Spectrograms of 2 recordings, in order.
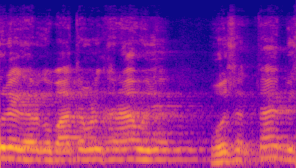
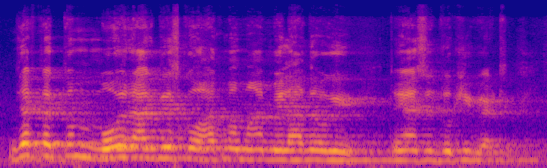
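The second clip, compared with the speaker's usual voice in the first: ordinary talk, nothing marked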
